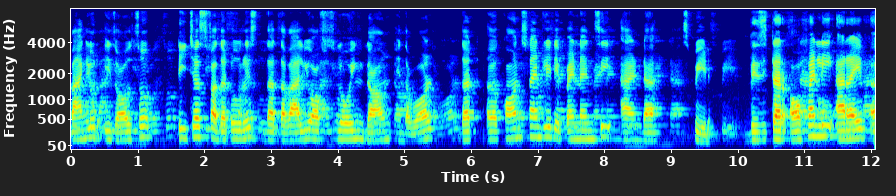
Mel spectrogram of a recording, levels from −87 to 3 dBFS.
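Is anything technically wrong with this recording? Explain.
Yes. Throughout the speech, every phrase is trailed by a quieter, thinner copy about 17 dB down, arriving roughly 0.4 s later: echo with no canceller, from a loudspeaker feeding the far microphone unremoved.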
